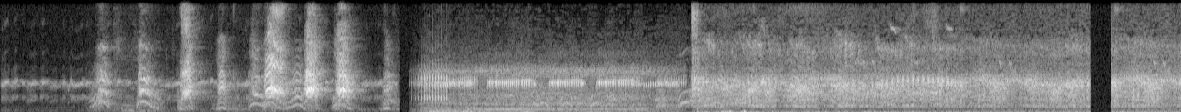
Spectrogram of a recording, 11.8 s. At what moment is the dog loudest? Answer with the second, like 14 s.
3 s.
